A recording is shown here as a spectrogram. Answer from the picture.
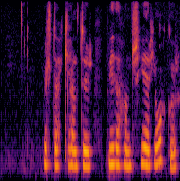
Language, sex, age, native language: Icelandic, female, 13, Polish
